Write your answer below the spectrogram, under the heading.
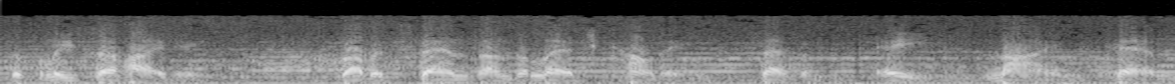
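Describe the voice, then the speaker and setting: An actor playing a solemn, suspenseful storyteller, narrating a 1950s radio drama. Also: male voice, low voice, moderate pace, music in the background, close to an everyday voice. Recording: muffled 1950s radio broadcast.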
